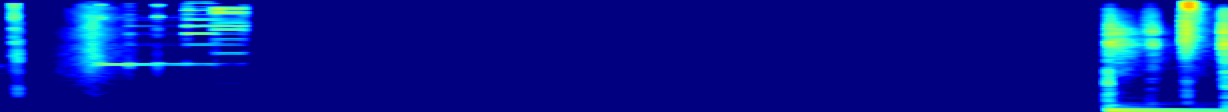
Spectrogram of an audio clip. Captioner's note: digital beeping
